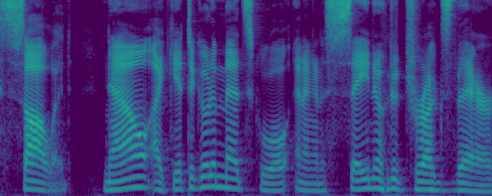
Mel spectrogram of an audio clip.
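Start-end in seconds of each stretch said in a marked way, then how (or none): none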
